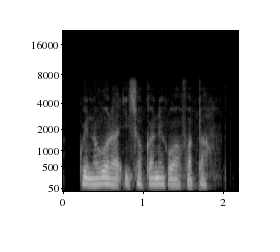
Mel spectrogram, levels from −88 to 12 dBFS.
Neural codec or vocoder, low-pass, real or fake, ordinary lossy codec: codec, 16 kHz, 4.8 kbps, FACodec; 7.2 kHz; fake; none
